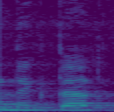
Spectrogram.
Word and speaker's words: néctar: tónica se tilda néctar la palabra néctar también tiene su sonido fuerte neck terminen r por lo tanto podemos tildar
